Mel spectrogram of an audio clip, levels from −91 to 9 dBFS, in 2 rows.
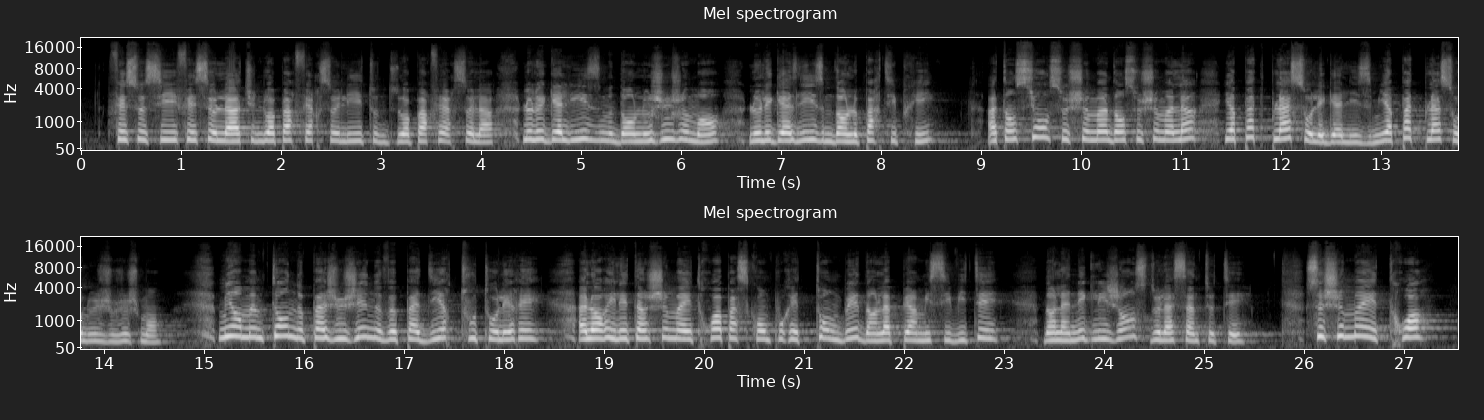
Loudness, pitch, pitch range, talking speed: -20 LUFS, 270 Hz, 245-295 Hz, 185 wpm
